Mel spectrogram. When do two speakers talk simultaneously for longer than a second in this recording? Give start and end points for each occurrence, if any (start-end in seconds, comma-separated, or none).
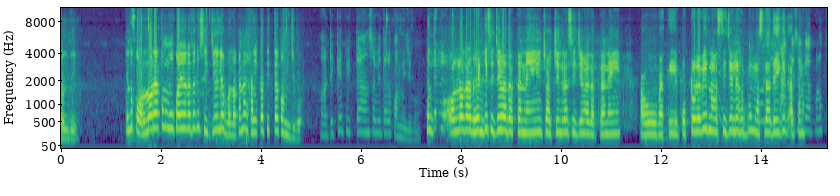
11.8-14.5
